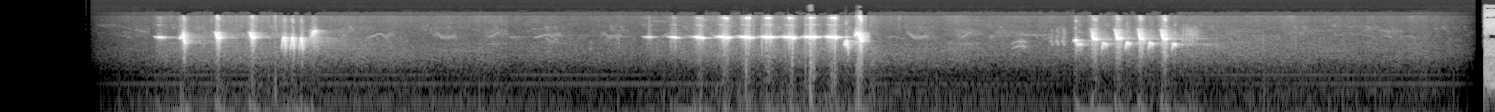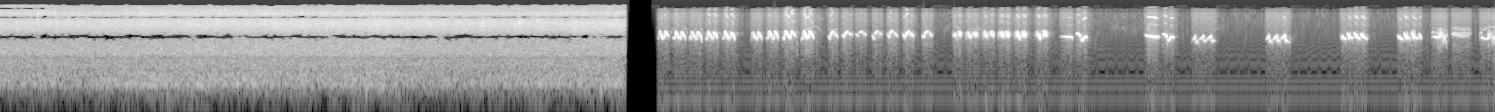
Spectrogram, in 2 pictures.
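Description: Bird-like chirps and trills in short bursts, each group about a second or two long, with dead silence between them. A steady hiss takes over for about six seconds, then quicker bursts of high chirping follow over a faint low hum.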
